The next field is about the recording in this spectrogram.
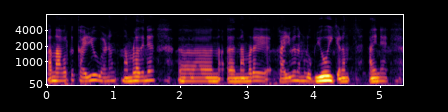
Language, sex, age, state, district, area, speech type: Malayalam, female, 45-60, Kerala, Pathanamthitta, rural, spontaneous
